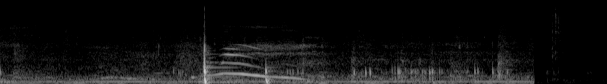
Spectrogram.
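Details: Atom, a small-bodied boss cat possibly hurt by a snake bite, gives one drawn-out meow that slides down from higher to lower pitch. It is rich in overtones and comes over a steady low hum, with people talking before and after.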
